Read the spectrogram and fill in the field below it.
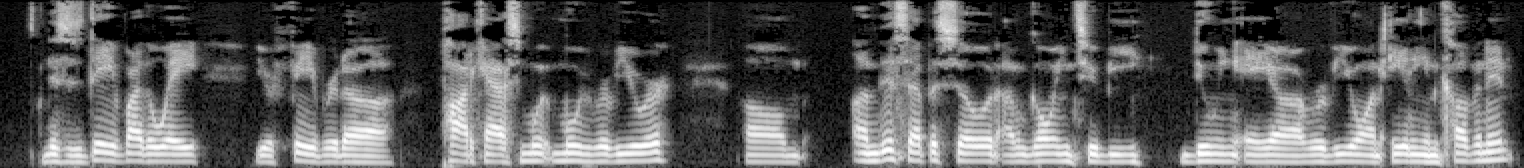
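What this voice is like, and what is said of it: Congested, stuffy voice. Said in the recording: “excuse my cold if I sound a little congested, a little stuffy. I'm getting over a cold. I also have allergies.”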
